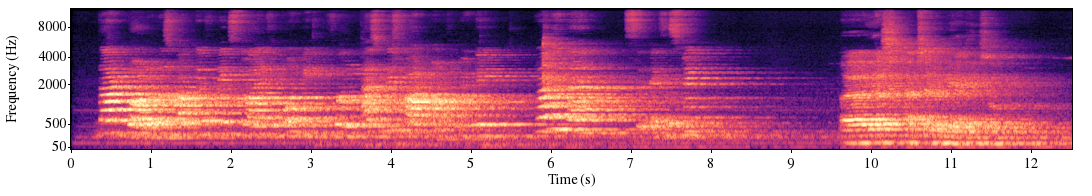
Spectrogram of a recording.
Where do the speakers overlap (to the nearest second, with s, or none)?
none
